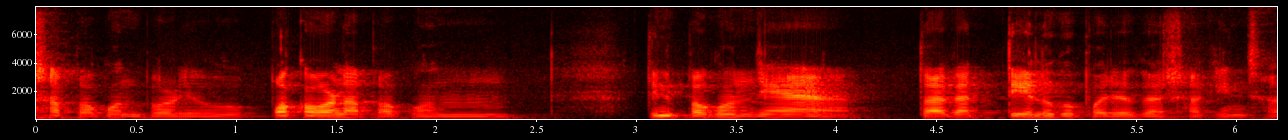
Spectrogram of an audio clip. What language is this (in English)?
Dotyali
